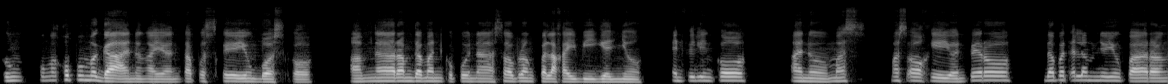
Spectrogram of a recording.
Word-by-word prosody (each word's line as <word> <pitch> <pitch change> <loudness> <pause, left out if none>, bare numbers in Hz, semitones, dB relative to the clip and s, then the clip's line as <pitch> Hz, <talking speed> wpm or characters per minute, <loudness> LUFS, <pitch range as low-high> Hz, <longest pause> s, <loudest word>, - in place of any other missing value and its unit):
kung 180 +1 -4 0.2
kung 185 +1 -7
ako 215 +2 -1
po 210 - -7
ang 200 - +4
mag-a-ano 130 -6 +5
ngayon, 125 0 -2
tapos 140 +2 -4
kayo 145 -2 +2
'yung 135 - -2
boss 125 -2 +1
ko, 115 -1 -2 0.4
um, 140 0 0
nararamdaman 155 -1 +4
ko 145 -2 -8
po 145 0 -1
na 135 -1 -2
sobrang 150 0 0
palakaibigan 130 -2 +1
niyo, 125 -1 0 0.4
and 170 -1 -6
feeling 175 0 -2
ko, 180 +1 +3 0.5
ano, 145 -3 +1
mas 155 +4 -5 0.2
mas 180 -1 -6
okey 165 -4 0
yun. 135 0 -2
Pero 190 0 +1 0.2
dapat 190 +1 -2
alam 190 -1 -2
niyo 180 -1 -2
'yung - - -16
parang 150 -1 +3
150 Hz, 175 wpm, -22 LUFS, 135-180 Hz, 0.5 s, mag-a-ano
